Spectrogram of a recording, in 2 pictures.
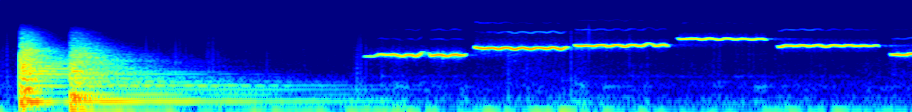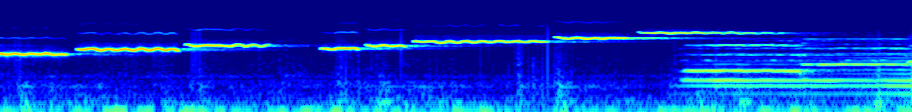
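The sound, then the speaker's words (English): Two loud low chords ring out and fade, then a lone whistler carries a slow, clear melody of held, gliding notes over a soft low drone before orchestral music swells back in; it is the theme of the Signal Oil program The Whistler. “Let that whistle be your signal each Sunday for the Signal Oil program, The Whistler.”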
